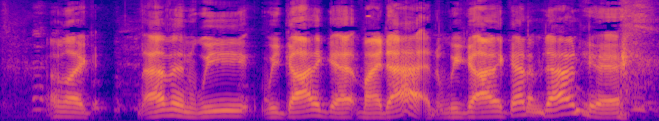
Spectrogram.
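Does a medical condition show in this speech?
No.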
